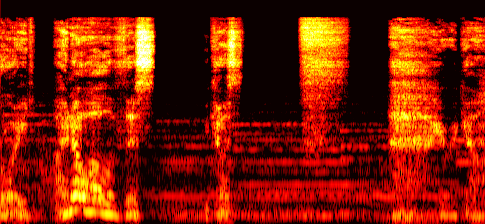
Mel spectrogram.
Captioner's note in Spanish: inhalación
